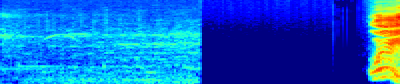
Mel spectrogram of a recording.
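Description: Near silence with faint background sound for about a second, then a woman's voice starts right at the end, saying "wait".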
